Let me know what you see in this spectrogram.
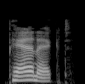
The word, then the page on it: panicked: British English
